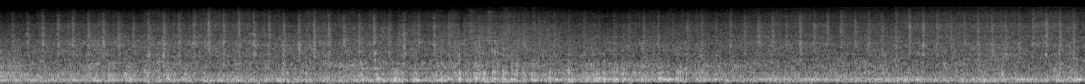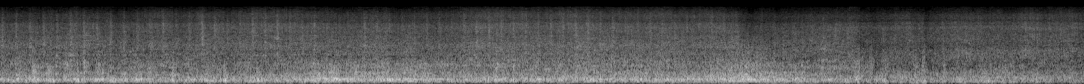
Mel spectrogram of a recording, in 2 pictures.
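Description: Coaches of an express train running past on the adjacent track, heard from a moving train: a continuous rumble with wheels clattering over the rail joints. The sound eases off near the end as the last coach draws away.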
